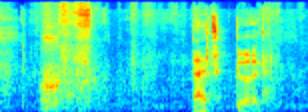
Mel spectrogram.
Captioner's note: deeply exhales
